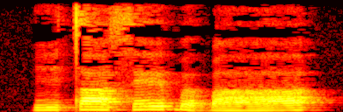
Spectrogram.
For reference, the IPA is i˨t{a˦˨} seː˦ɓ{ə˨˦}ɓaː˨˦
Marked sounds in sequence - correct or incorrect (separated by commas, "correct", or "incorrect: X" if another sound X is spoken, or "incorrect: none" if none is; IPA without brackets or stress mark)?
correct, incorrect: ə˨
